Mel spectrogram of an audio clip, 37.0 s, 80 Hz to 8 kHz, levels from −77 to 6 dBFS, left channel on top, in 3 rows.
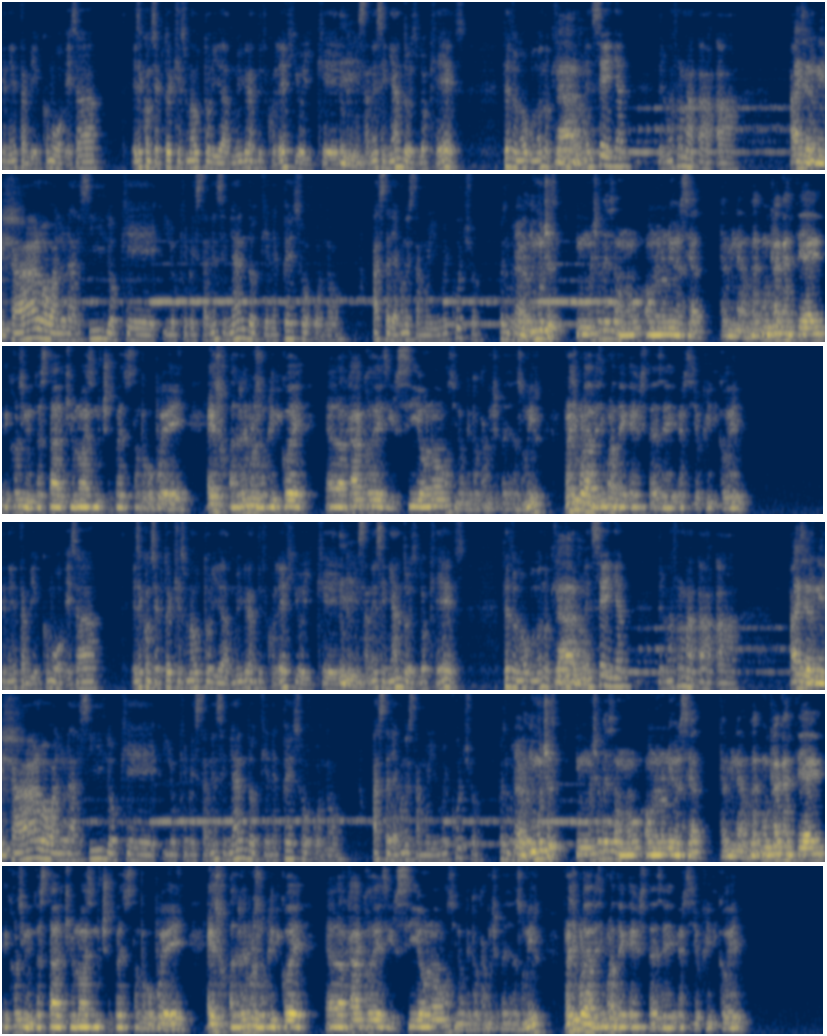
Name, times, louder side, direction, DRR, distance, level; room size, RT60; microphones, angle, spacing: voice 1, 0.0-1.4 1.9-6.9 7.5-9.4 9.8-11.0 11.8-12.2 12.5-17.5 17.9-19.5 19.8-20.6 22.5-22.6, left 1 dB, 20° right, 0.8 m, -27 dB
voice 2, 5.1-5.4 8.3-8.8 11.9-12.5 20.0-20.7 21.0-22.8 23.1-27.4 27.8-29.2 29.5-32.8 33.1-35.8, right 2 dB, 65° right, 1.1 m, -19 dB
sound 1, 8.3-21.6, left 4 dB, 40° left, 0.6 m, -38 dB
3.3 x 2.4 x 2.3 m
head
